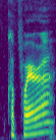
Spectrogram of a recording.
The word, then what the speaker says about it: Capoeira: You're stifling their growth right now, but you're homeschooling them, and you've got Capoeira, is that how you say it?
